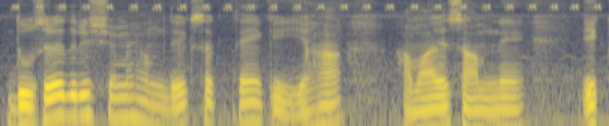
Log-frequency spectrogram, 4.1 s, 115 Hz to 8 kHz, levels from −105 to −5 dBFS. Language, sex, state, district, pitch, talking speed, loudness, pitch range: Hindi, male, Punjab, Pathankot, 115 Hz, 175 wpm, -17 LUFS, 100-130 Hz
